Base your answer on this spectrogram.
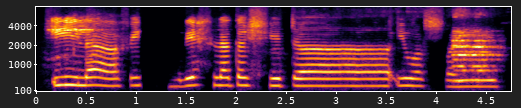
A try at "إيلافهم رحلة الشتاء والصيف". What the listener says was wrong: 3 only you did you're not even getting my points 4 haraka إلافهم رحلة الشتاء والصيف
